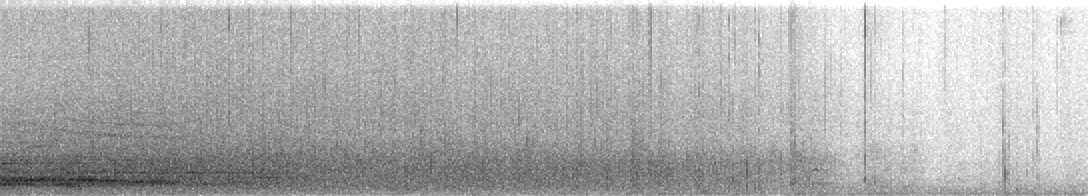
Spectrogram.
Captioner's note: cheers and Applause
